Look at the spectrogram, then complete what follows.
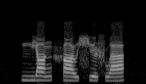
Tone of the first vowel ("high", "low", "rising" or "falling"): rising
